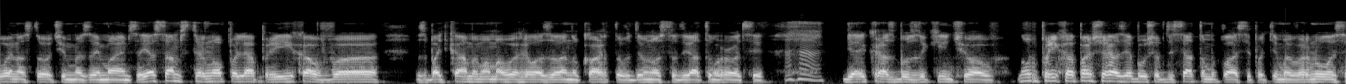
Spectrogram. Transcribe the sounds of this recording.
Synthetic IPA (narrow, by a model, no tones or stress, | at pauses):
ʋɪnɐst̪ɔɦɔt͡ʃɪmːɪzɐjmɑjemsʲɐjasɑmst̪eɾnɔpɔlʲɐpɾɪjixɐw | zbɐtʲkʰɑmɪmɑmɑʋɪɦɾɐlˠɐzelˠɛnʊkɑrt̪ʊwd̪eʋʲjɐnɔst̪ɔd̪eʋʲjat̪ɔmʊɾɔt͡sʲi | jajɐkɾɑzbuwzɐkʲinʲt͡ʃʊʋɐwnupɾɪjixɐlˠpɛrʃɪjɾɑzjabuwʃɛwd̪esʲat̪ɔmʊklˠɑsʲipɔtʲimːɪʋernulˠɪsʲɐ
